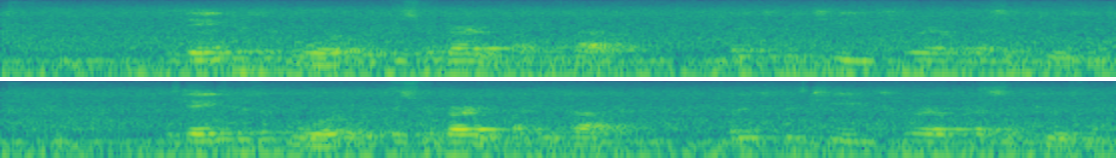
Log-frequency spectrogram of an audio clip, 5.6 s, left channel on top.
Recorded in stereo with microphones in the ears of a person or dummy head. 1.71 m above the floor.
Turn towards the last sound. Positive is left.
turn(degrees=-50)  # may be behind; listen again after turning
